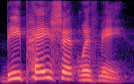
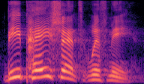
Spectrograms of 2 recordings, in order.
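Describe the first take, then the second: First: Slow, lightly raised plea; a touch of pleading; mild begging. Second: Slow, raised pleading plea; begging. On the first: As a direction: fellow servant on his knees pleading with the servant. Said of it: "fell to his knees and begged him". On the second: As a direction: beg the king for more time. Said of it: "he begged". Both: Acted.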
